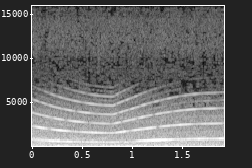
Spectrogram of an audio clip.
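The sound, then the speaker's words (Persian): Police car siren wailing. Its tone slides down and then sweeps back up, faint over a low rumble of traffic. “گوش کنی؟ بچه ها یه ماشین پلیس.”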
